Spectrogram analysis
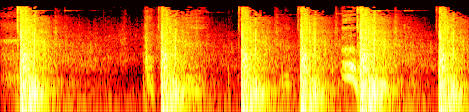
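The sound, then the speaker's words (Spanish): Pistol shots fired by a boy riding a bicycle in a street: several sharp, loud cracks spaced irregularly, each followed by a short decaying tail, with no talk. “El niño de la bicicleta dispara a Combo. Vuelve a disparar.”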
